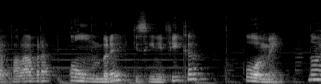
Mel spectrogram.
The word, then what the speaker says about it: hombre: agora a gente tem uma palavra que começa com a letra h mas o som Inicial é de o porque o h não tem som no espanhol vamos lá a palavra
